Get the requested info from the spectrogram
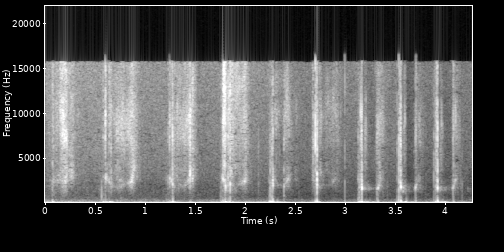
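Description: Close-mic hand sounds: fingers and palms rubbing, brushing and pressing together in an irregular string of crackles and soft thumps, about two to three a second.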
